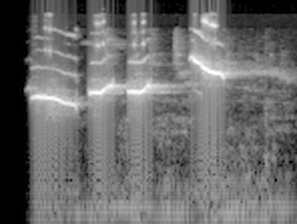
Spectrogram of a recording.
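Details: Orange-headed thrush in a fast 'nraktak konslet' style song used to provoke other birds into singing: four loud, clear whistled phrases, the first falling, the middle two slurred upward, the last high and sliding down, over a quiet low hum.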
